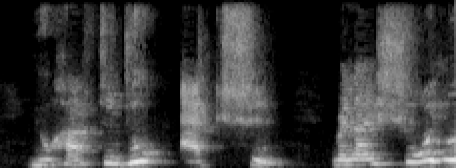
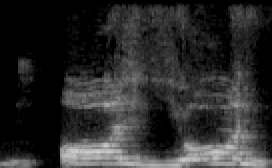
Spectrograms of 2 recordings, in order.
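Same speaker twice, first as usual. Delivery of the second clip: normal talking voice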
